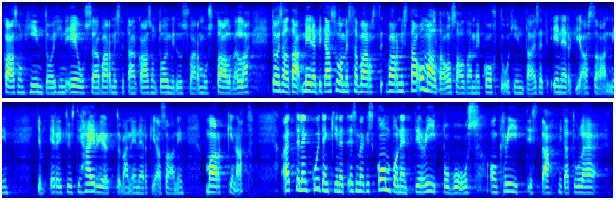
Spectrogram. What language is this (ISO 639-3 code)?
fin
